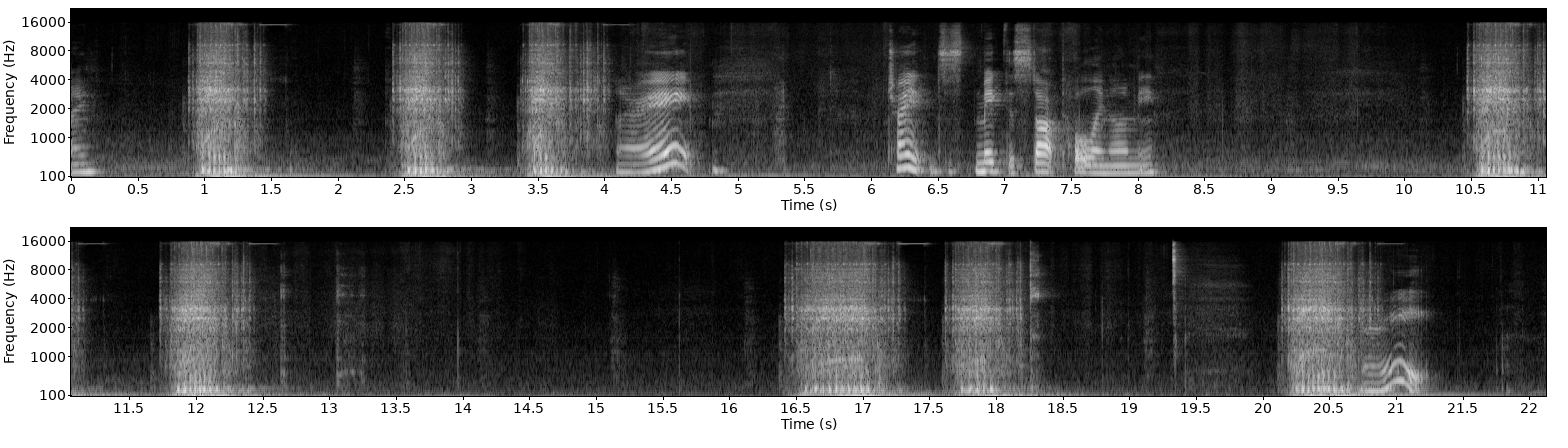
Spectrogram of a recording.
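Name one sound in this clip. A sewing machine stitches in short, quick bursts.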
